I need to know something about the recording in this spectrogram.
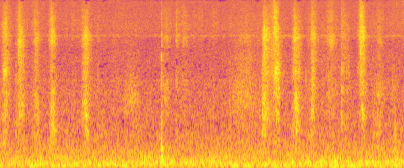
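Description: Near silence, with faint, irregular light taps and scratches of a flat paintbrush dabbing watery paint onto watercolour paper.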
